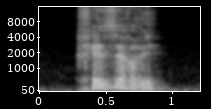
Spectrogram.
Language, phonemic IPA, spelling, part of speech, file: French, /ʁe.zɛʁ.ve/, réservé, verb / adjective, LL-Q150 (fra)-réservé.wav
- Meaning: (verb) past participle of réserver; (adjective) 1. reserved, booked 2. discreet, reserved 3. guarded, cautious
